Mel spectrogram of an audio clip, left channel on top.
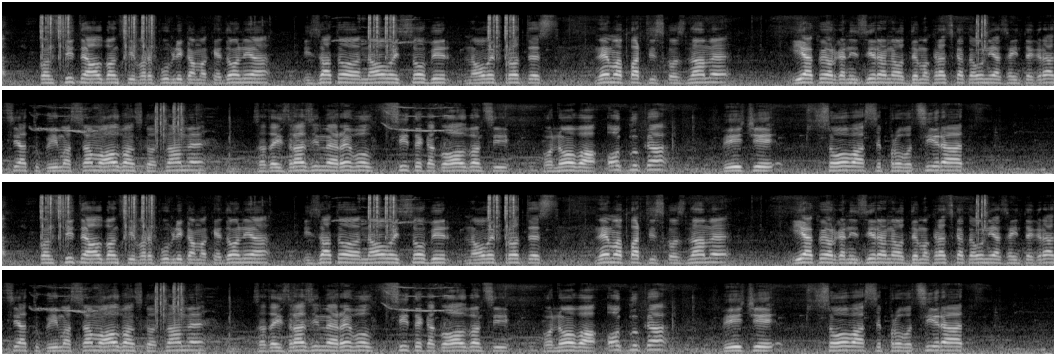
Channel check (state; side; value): identical; both; correlation 1.00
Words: кон сите албанци во Република Македонија и затоа на овој собир, на овој протест нема партиско знаме, иако е организирана од Демократската унија за интеграција, туку има само албанско знаме, за да изразиме револт сите како албанци кон ова одлука, бидејќи со ова се провоцираат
